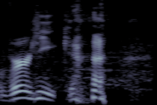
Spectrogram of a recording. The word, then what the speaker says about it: Verheek: Let me look at my phonetics. Verheek. There we go, Verheek.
